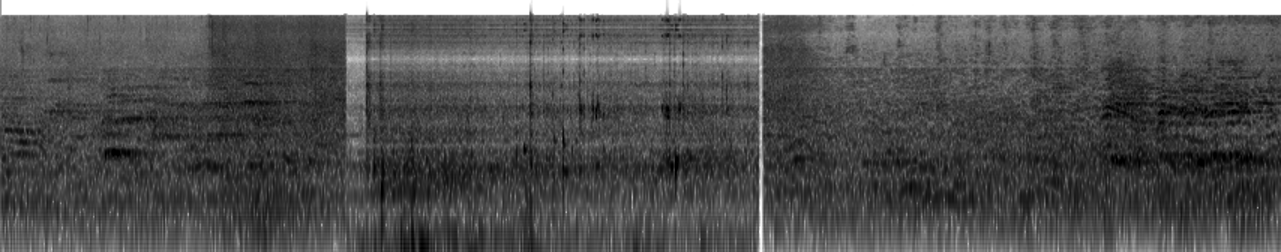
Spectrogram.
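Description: Voices chattering and echoing around an indoor swimming-pool hall, with the splash of swimmers racing freestyle. In the middle, a few seconds of low rumble and scattered knocks cut in and out abruptly.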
